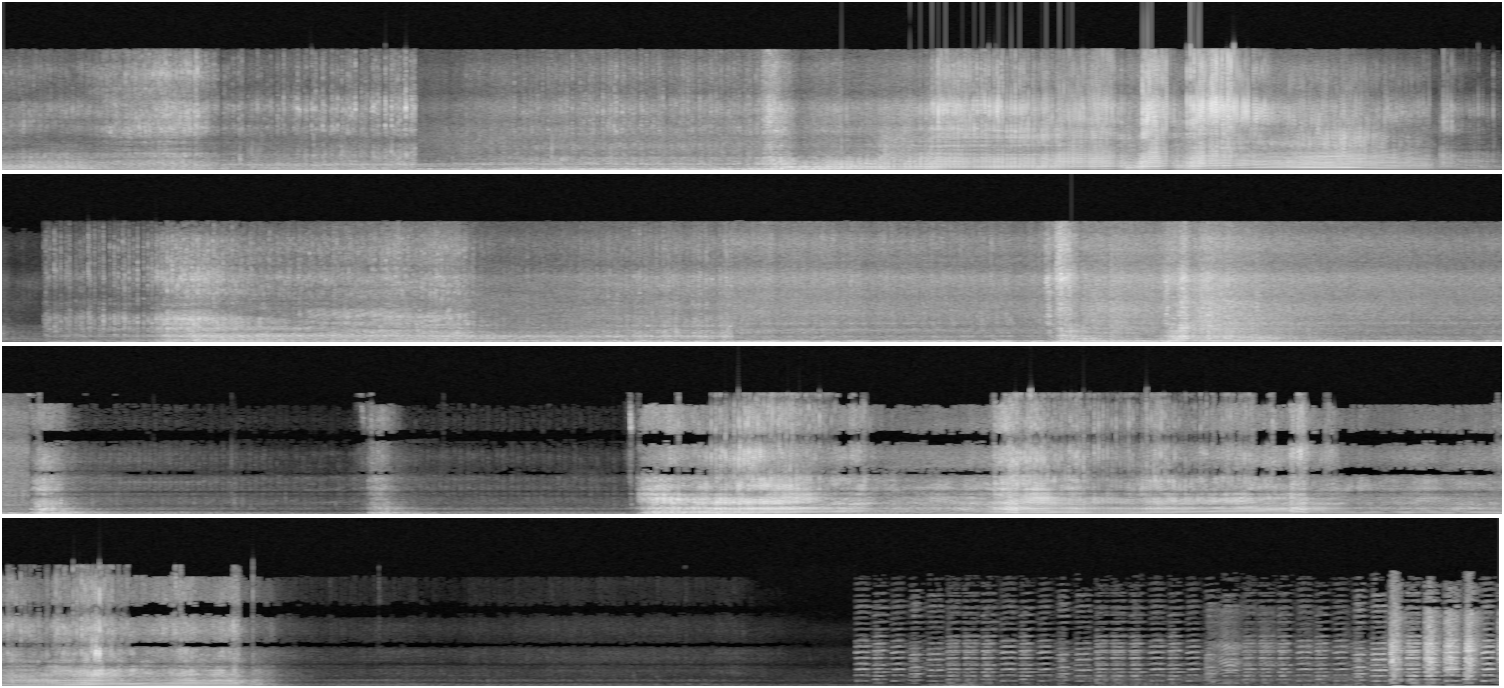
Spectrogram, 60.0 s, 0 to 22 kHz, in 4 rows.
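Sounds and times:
pickup engine revving: 0:00.0 - 0:32.6, 0:33.5 - 0:35.0, 0:35.8 - 0:48.0.

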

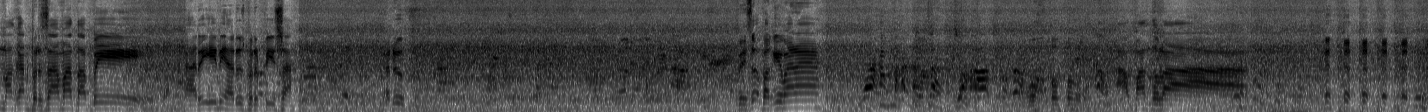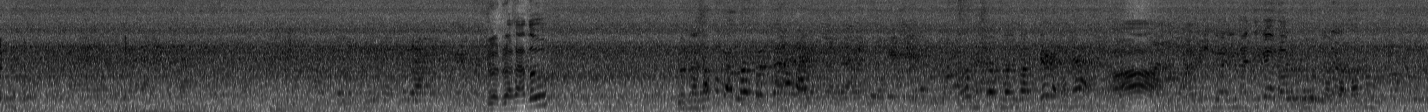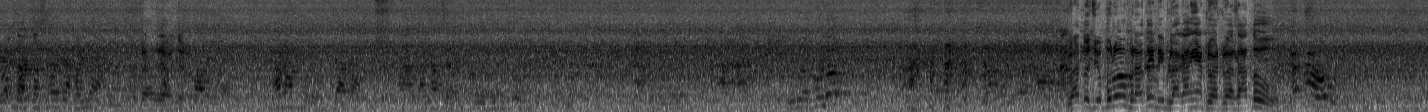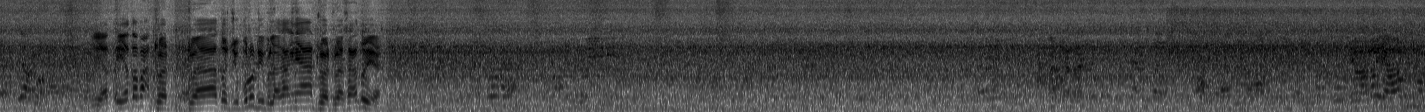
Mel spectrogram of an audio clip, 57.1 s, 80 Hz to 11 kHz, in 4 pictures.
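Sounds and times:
bus engine idling: 0:00.0 - 0:57.0
people talking: 0:00.0 - 0:57.0.

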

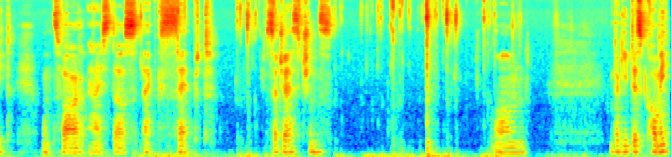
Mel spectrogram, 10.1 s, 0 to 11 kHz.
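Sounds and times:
keyboard typing: 0:03.6 - 0:04.2, 0:05.0 - 0:08.0.

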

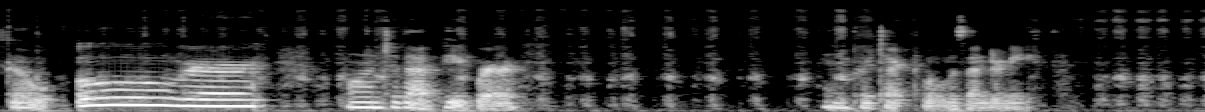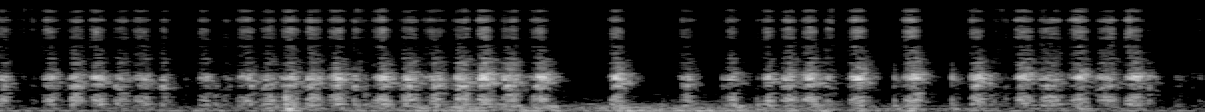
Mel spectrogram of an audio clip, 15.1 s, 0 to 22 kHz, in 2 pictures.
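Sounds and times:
pencil shading on paper: 0:00.0 - 0:06.0, 0:06.7 - 0:15.0.

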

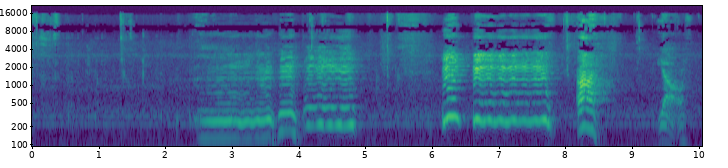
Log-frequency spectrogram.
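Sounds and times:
man humming mmm: 0:02.2 - 0:05.2, 0:06.0 - 0:08.6.

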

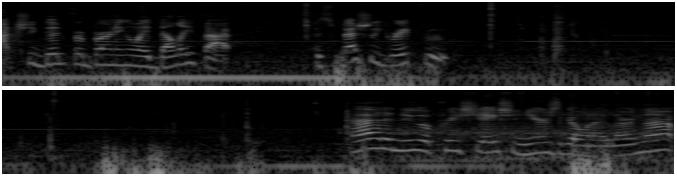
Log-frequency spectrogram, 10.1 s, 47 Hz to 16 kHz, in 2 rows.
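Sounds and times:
wind rumble on microphone: 0:02.3 - 0:03.3, 0:05.6 - 0:10.0.

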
